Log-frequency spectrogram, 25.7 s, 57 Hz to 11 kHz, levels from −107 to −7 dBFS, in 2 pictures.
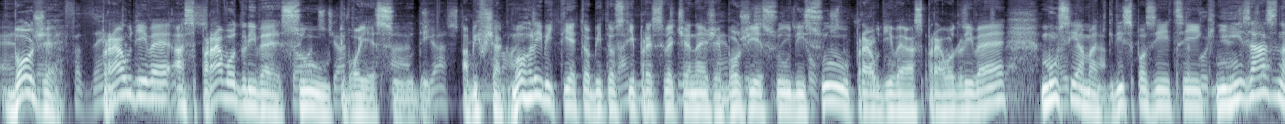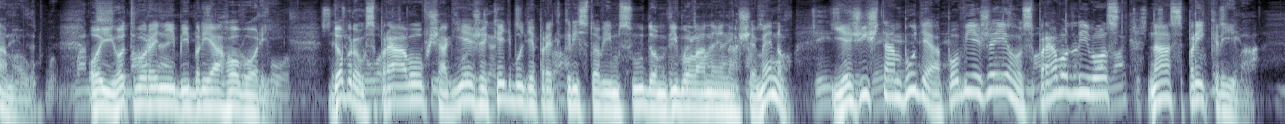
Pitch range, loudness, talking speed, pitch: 110-145 Hz, -20 LUFS, 130 wpm, 120 Hz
